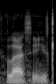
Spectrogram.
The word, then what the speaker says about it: Halasi: I mentioned that obviously you stepped on the field and played as a true freshman, but so did Vernon McKinley, Khalif Halos. – It's Verone McKinley and Khalif Halasi. They're kind of hard to pronounce.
